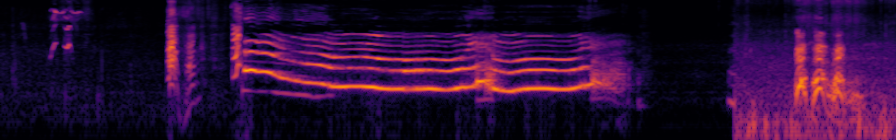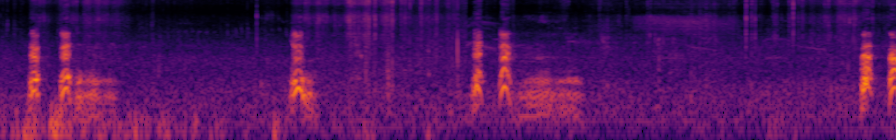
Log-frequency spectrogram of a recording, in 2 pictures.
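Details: Siberian Husky giving a sustained, smooth howl lasting several seconds with a slightly wavering pitch, followed by scattered clicks, clatter and background noise.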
